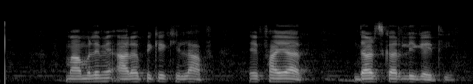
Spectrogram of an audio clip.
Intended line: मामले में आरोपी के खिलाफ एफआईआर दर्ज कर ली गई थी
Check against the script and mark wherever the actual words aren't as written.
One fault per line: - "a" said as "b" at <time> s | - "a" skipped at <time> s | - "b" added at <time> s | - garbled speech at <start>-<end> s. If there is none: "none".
none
